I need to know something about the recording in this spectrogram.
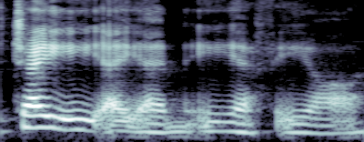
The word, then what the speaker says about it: Jeanefer: Hopefully I pronounced that right, because it might be Jennifer. It's Jeanefer, so make of that what you will, but I would pronounce that Jennifer or Jennifer.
